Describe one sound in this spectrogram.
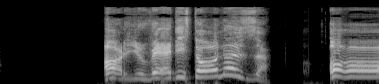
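A man speaks with animation, heard through a loudspeaker.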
